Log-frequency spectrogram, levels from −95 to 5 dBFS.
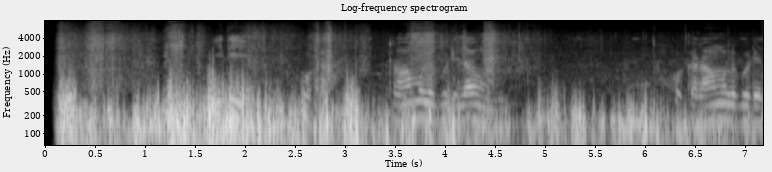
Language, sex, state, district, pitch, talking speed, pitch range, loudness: Telugu, male, Andhra Pradesh, Sri Satya Sai, 140 Hz, 65 wpm, 125-150 Hz, -21 LUFS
